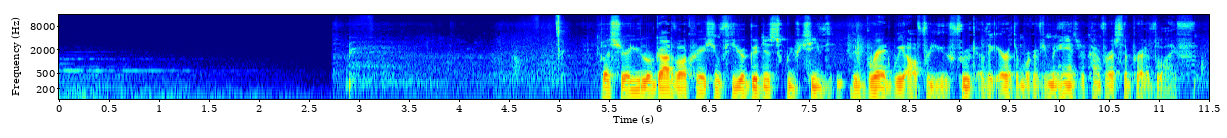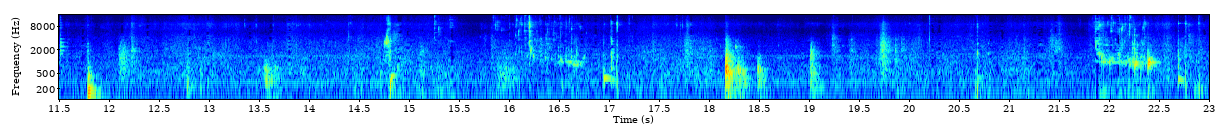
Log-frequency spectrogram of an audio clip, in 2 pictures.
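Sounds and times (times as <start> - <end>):
water poured into a wine chalice: 2.8 - 5.6, 14.4 - 17.4, 21.8 - 23.0
speech: 5.4 - 11.6.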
